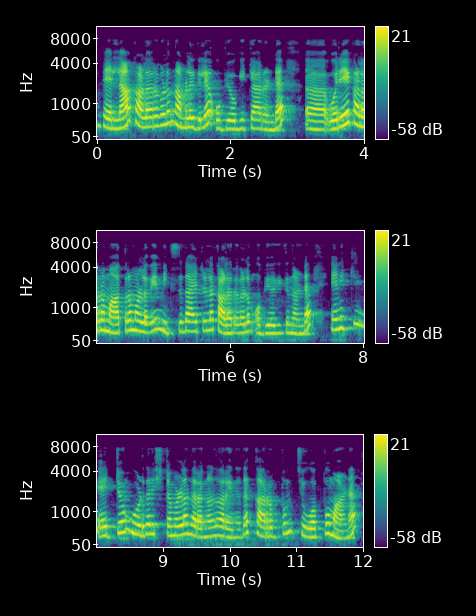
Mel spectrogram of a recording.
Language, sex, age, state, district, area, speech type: Malayalam, female, 18-30, Kerala, Palakkad, rural, spontaneous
